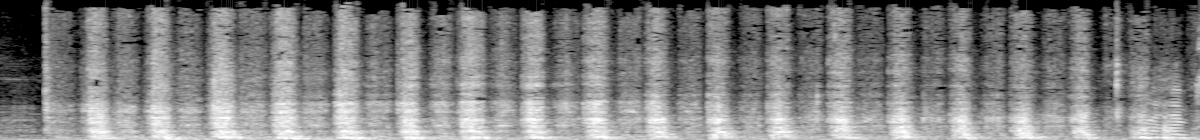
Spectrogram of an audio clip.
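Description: A hand saw cutting through a thick rough-sawn wooden cladding board in steady, even strokes, about three a second, with the teeth rasping on each pass.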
